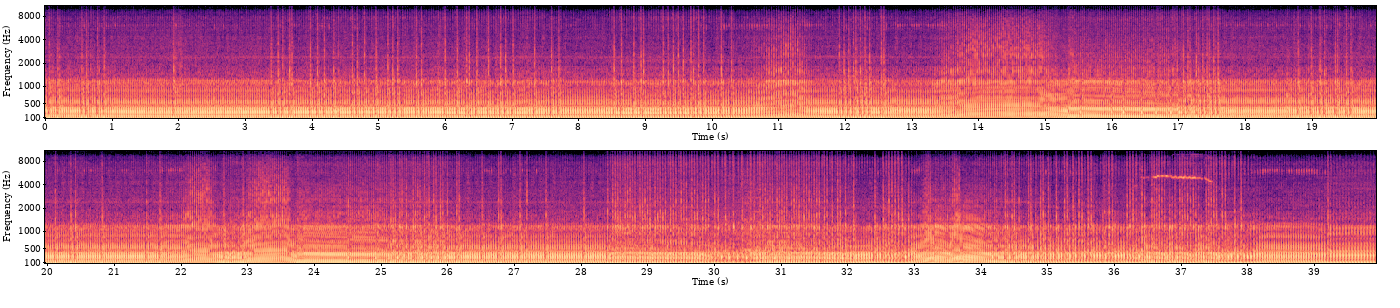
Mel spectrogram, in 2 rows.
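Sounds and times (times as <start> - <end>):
motorcycle engine running loudly: 0.0 - 39.9.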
